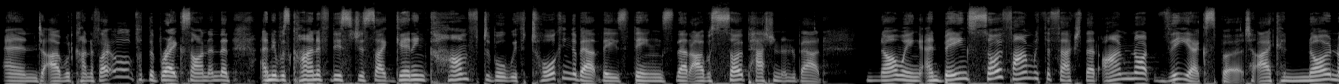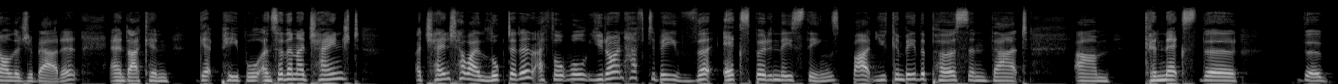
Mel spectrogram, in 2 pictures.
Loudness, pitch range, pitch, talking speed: -26 LUFS, 175-225 Hz, 195 Hz, 210 wpm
